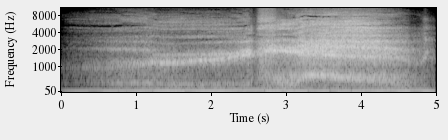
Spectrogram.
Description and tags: Recording of me "growling" that has been highly altered to sound like a demon snarling.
